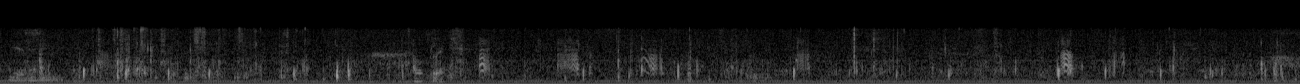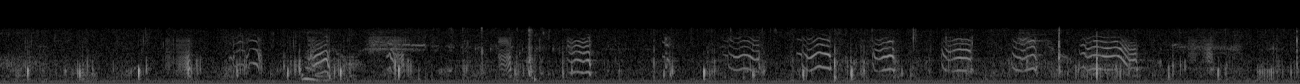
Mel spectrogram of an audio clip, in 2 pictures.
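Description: Mother Scottish Terrier tending her newborn puppy with many small wet licking clicks. In the last third the newborn puppy gives a run of short, high squeaks that rise and fall.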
